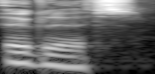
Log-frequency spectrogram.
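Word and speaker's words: Haglöfs: Swedish outdoor brand called hagloffs perfect for any Scandinavian it's pronounced uglers in the Western World well I wouldn't be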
